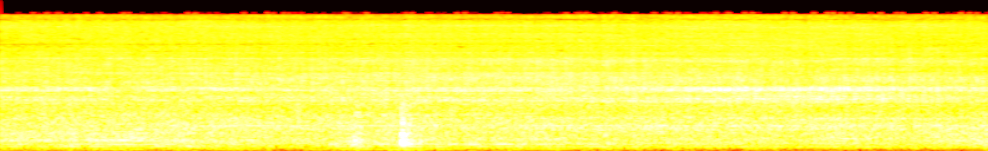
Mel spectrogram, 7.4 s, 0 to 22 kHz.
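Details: Wrenn West Country class model loco Lyme Regis, not run since the 80s, after joints greased and reassembly: faint, even motor whir and light hum with one brief click, no grinding; runs healthy.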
